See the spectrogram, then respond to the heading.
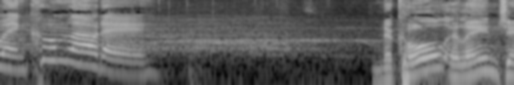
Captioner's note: cheering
